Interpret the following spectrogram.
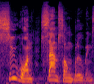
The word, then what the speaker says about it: Suwon Samsung Bluewings: it is Suwon Samsung Bluewings now if I butchered that name maybe but this is the how you're supposed to say it it's Suwon Samsung Bluewings the last two was pretty easy and just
